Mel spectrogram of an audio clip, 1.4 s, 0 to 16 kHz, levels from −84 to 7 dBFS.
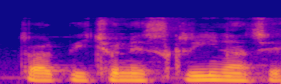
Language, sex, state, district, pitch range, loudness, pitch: Bengali, male, Tripura, West Tripura, 120-135 Hz, -16 LUFS, 125 Hz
